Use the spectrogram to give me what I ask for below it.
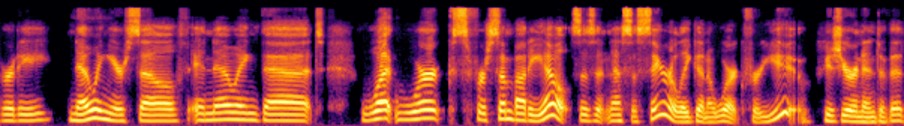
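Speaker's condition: No condition

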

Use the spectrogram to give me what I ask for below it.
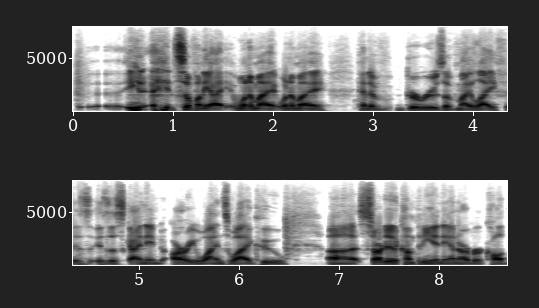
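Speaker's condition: No condition

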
